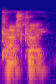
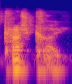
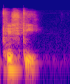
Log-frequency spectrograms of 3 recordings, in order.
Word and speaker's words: Qashqai: But nobody could pronounce Qashqai, you know, Q-A-S-H-Q-A-I. – Squash. – So my favorite one that came back from Nissan Ireland, they have a list of what their dealers, people were coming in looking for. The best one was the Qishqi. So they came in looking, have you one of those Qishqis? I'd like a Qishqi, please.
